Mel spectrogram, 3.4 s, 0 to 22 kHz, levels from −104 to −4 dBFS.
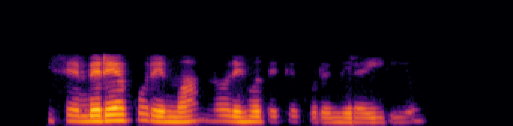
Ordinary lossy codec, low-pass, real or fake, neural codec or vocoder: none; 3.6 kHz; real; none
